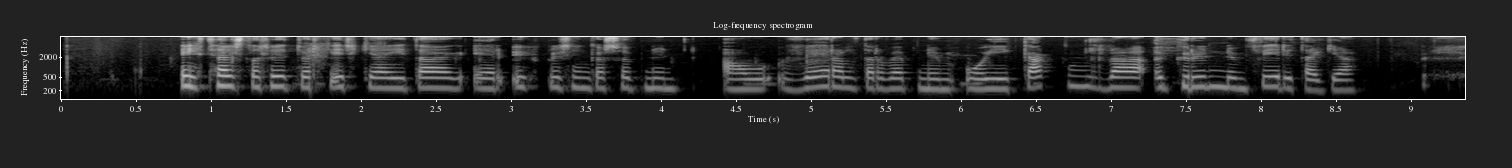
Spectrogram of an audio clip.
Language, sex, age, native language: Icelandic, female, 20-29, Icelandic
